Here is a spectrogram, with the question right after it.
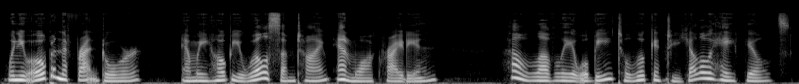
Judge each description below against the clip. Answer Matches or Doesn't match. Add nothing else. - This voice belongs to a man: Doesn't match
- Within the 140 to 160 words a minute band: Doesn't match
